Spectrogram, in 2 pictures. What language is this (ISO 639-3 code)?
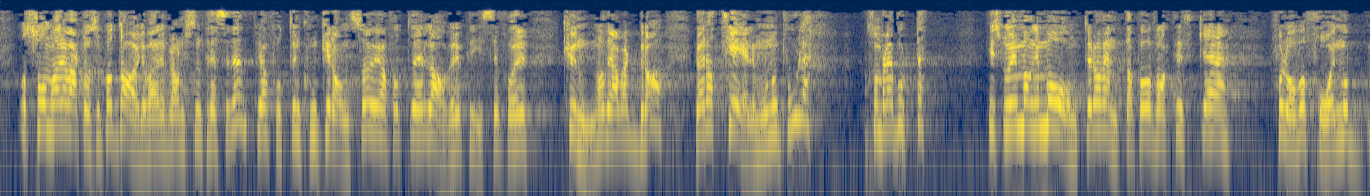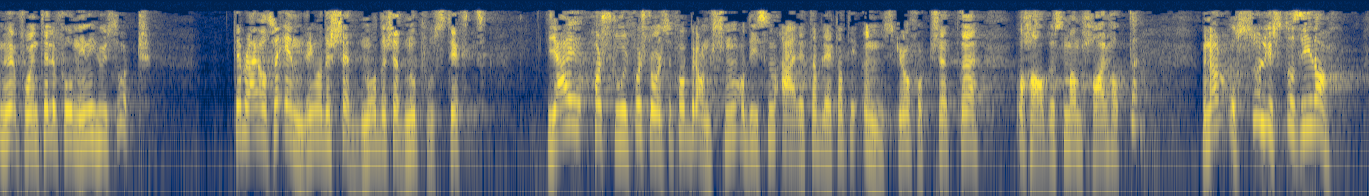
nob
